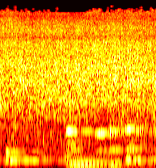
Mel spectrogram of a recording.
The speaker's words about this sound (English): Water cannon!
